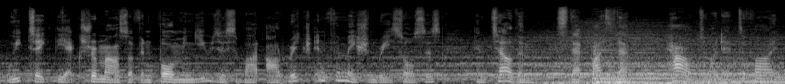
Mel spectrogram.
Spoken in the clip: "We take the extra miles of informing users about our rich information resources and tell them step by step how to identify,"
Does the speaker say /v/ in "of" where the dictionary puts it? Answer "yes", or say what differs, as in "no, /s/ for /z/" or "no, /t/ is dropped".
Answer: yes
